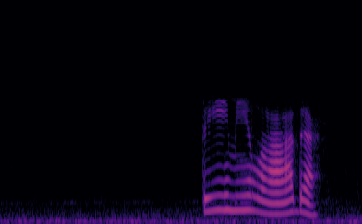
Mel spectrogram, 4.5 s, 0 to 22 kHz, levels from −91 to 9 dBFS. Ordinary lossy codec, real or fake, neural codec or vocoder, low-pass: AAC, 32 kbps; real; none; 3.6 kHz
